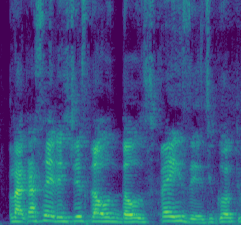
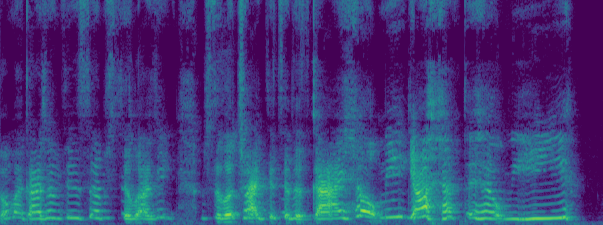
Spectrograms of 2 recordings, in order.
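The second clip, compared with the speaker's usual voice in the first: put-on tearful crying plea, very high; 10 semitones higher than usual. Retelling what a woman said after she starts crying: imitating a woman crying. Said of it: "And then she starts crying".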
